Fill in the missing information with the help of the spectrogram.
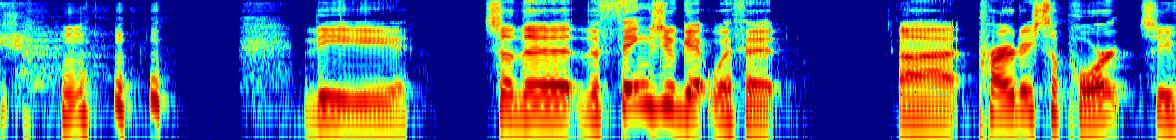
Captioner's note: laughs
